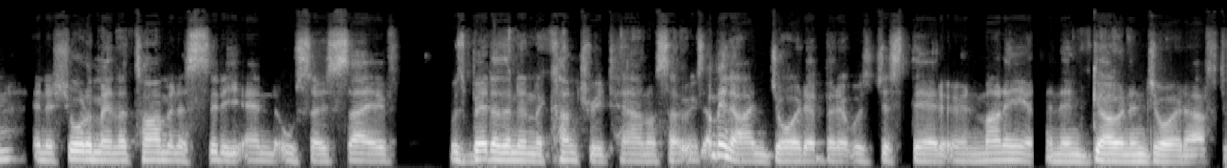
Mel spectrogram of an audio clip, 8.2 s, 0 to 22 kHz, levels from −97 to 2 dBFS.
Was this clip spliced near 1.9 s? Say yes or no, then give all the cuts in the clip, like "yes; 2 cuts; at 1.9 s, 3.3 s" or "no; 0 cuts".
no; 2 cuts; at 4.7 s, 6.9 s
